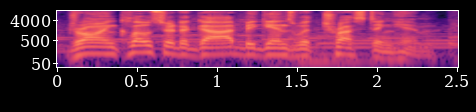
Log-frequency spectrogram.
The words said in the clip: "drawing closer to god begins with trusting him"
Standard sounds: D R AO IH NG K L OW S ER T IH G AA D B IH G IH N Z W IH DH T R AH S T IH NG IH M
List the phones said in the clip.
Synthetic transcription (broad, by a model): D R AO IH NG K L OW S ER T IH G AA D B IH G IH N Z W IH DH T R AH S T IH NG IH M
